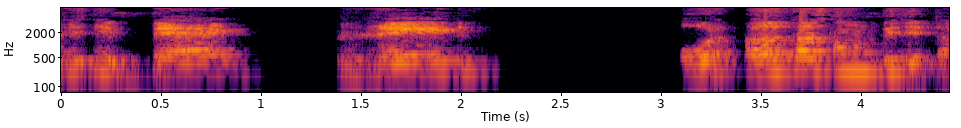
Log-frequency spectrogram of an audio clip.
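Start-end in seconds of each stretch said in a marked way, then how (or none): 0.0-2.1 बैड and रेड said with a short ए vowel; teacher demo of बैड, रेड with an ए vowel; short e sound. Shown as a demonstration. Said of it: "ए का sound भी देता है".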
